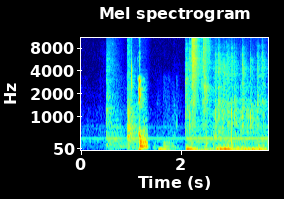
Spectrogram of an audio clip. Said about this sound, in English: furiously typing away.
